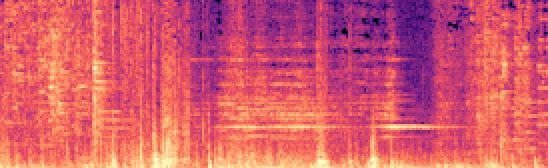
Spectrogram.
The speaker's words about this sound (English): The chains smack into the side of the Rose. Jesse, you hear the sound of glass shattering and all sorts of terribleness.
